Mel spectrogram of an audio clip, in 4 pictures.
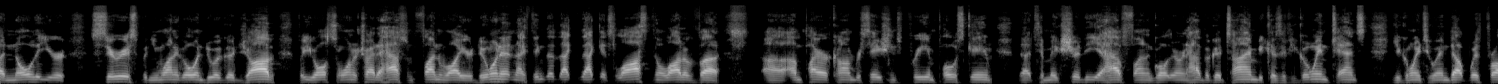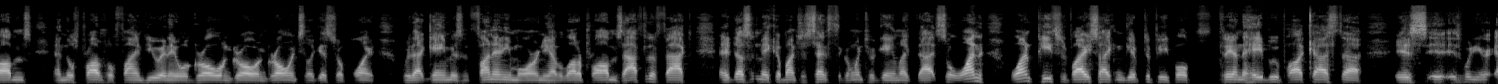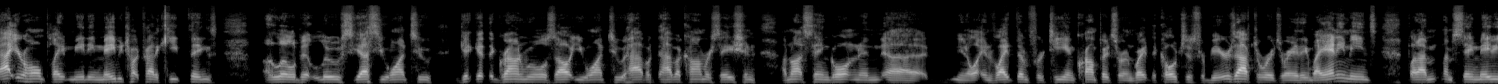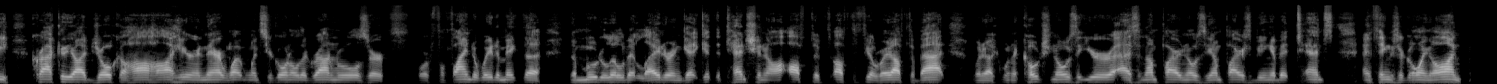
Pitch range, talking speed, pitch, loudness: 105-115 Hz, 285 wpm, 110 Hz, -26 LUFS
